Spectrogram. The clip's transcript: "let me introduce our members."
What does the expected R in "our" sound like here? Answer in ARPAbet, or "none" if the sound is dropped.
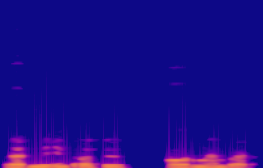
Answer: R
